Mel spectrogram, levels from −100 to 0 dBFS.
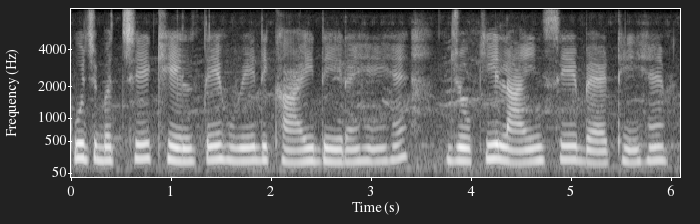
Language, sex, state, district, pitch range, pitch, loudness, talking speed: Hindi, female, Uttar Pradesh, Lucknow, 190-210 Hz, 200 Hz, -16 LUFS, 140 wpm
